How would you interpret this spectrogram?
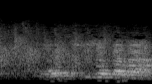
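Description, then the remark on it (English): A crowd at a lecture applauds Reverend Yu in a steady round of applause, a dense wash of many overlapping hand claps holding at fairly even loudness throughout the short stretch. “Let's give another big round of applause to Reverend Yu.”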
